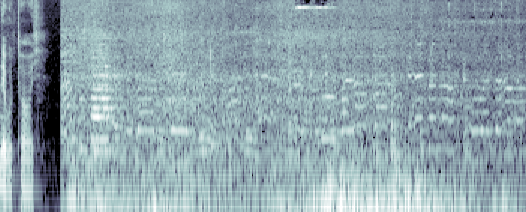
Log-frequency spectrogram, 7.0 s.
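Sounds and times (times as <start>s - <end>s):
road traffic on national route 3, Bujumbura-Rumonge road in Burundi, potholed stretch: 0.8s - 7.0s
car horn toots: 1.1s - 1.7s.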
